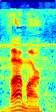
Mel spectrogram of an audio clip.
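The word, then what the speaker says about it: Weimar: go bark enough now W is pronounced it as a v yeah viar they want viar cuz the Nazis took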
